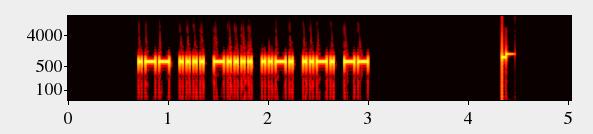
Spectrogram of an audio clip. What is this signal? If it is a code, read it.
Morse code, heard as a keyed tone, about 36 wpm, 700 Hz. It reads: WH6FFM
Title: USA Call Signs - 6 Characters - 4x Character Spacing - 35wpm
